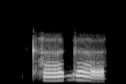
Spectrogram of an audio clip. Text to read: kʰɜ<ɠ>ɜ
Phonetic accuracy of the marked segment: incorrect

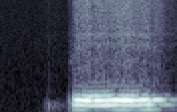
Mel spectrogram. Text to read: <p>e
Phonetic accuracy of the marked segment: correct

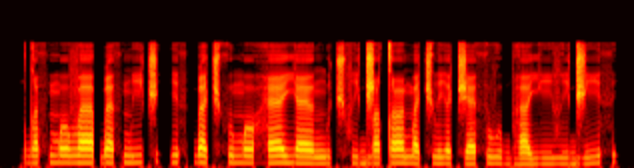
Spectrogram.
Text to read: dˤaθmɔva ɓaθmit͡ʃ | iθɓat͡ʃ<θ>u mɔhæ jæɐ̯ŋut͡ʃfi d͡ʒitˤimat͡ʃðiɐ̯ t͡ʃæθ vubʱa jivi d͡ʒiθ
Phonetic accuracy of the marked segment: correct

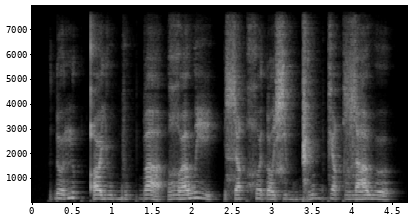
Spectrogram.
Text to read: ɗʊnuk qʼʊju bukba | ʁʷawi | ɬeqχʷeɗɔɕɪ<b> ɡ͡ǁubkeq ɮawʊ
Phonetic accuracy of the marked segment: correct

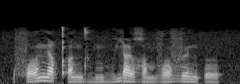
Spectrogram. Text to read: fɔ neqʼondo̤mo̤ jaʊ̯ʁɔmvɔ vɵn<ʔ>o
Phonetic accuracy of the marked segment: correct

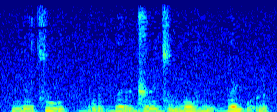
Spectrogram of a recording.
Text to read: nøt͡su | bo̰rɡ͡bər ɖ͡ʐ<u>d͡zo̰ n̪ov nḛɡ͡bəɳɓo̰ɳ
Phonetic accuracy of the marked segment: incorrect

